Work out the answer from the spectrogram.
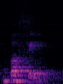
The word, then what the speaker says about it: buffet: Now, words taken from French words which end with et, the T is not pronounced. For example, ballet. It is not ballet, but ballet. Buffet. It is not buffet, but it is pronounced as buffet.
